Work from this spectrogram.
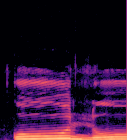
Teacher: یہ مد جائز منفصل ہو رہی ہے، تو اس کو ہم نے 3 حرکات کھینچنا ہے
